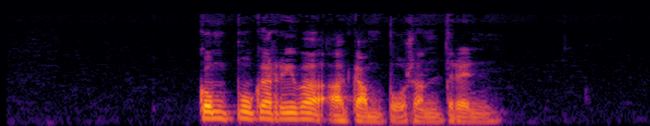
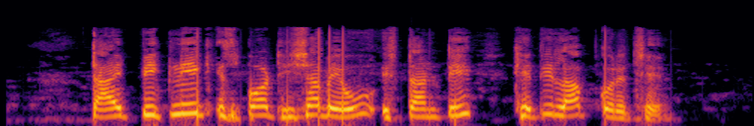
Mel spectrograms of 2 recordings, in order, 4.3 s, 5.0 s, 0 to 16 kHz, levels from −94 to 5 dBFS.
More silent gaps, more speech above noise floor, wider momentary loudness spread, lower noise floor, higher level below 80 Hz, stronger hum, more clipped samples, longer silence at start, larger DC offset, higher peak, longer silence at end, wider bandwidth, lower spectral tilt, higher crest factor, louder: neither; first, 52 dB vs 39 dB; first, 9 LU vs 6 LU; first, -74 dBFS vs -52 dBFS; about the same, -54 dBFS vs -50 dBFS; neither; neither; first, 1.35 s vs 0.6 s; neither; about the same, -2 dBFS vs 0 dBFS; first, 1 s vs 0.6 s; first, 10.5 kHz vs 8 kHz; first, -8.5 dB/octave vs -6.5 dB/octave; first, 22 dB vs 14 dB; second, -22 LUFS vs -14 LUFS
